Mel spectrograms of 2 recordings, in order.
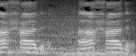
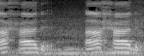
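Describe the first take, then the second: No difference in how they are said.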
